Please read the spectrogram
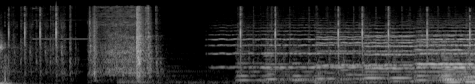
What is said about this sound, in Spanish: El continuo golpeteo de los símbolos que quedaban sellados con la tinta. Cada tanto, había que dar vuelta al carrete de la tinta para aprovechar las delgadas telas negras con las que se ayuda a no olvidar.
